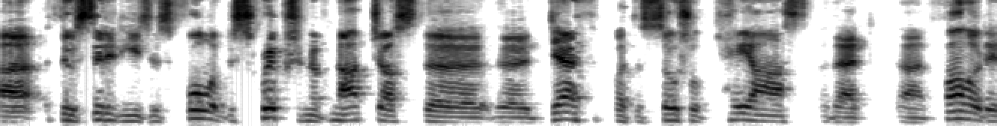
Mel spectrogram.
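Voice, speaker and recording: A man talks at a moderate pace with hardly any pauses, his voice somewhat breathy. His pitch is fairly high, with lively intonation. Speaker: economics professor presenting research. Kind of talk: academic conference presentation. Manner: hesitant, many fillers.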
